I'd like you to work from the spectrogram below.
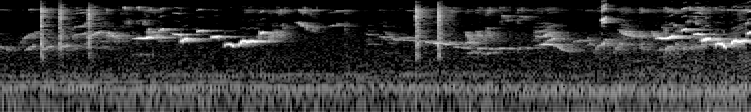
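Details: Ketrekan from an eight-month-old white-rumped shama that agitates other shamas: sharp clicks, then a string of varied slurred whistles rising and falling, ending in quick high twittering phrases.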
